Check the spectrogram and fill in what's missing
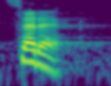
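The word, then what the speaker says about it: tzedek (צֶדֶק): Those are two E's, long E's, making it say tzedek.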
